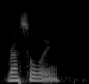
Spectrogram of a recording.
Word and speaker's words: wrestling: Because it has a silent W, and silent W's are stupid, right? So we're going to get rid of the silent W because that's stupid. We don't need that. But it should be spelled like that, wrestling.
